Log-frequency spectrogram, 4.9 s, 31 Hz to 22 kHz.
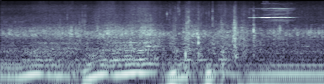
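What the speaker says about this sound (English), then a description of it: "Sean, if you can put it in reverse for me and go back and park the back wheel, the front of the back wheels on that rock again" Low, rumbling engine of a 6x6 Toyota Land Cruiser on Omani off-road terrain, revving and easing back in reverse onto a rock, loud and close with a brief squeal near the end.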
